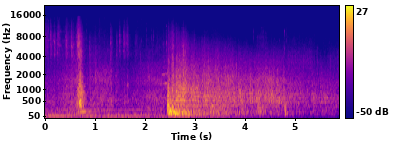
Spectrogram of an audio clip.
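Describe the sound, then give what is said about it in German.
An artillery gun fires a shell near Sarajevo: a smaller bang comes first, then a heavy boom with a long rumbling tail that fades slowly. A faint thud follows later. “Bis heute frage ich mich, ob er das nur wegen uns tat. Einfach mal so eine Granate abfeuern.”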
